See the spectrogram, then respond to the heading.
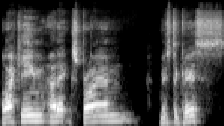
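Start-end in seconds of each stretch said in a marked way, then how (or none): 2.1-3.0 sudden Indian accent. Greeting viewers by name, saying one name in an indian accent. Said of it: "said that in an Indian accent".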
